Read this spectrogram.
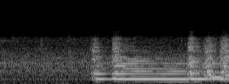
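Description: An electric guitar plays chords close by.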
